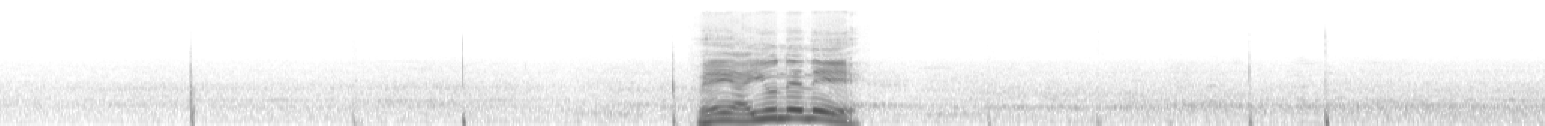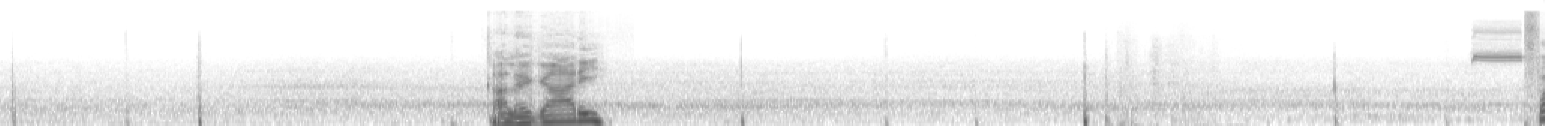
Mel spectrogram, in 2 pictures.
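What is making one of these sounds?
A football is kicked with short dull thuds.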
